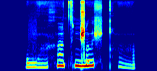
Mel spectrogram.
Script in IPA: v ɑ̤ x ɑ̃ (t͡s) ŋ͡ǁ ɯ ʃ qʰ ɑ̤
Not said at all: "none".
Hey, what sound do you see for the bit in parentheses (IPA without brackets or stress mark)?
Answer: t͡s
